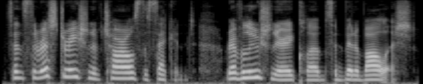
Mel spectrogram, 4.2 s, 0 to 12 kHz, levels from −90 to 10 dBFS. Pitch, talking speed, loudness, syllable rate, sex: 215 Hz, 170 wpm, -17 LUFS, 6.9 syllables/s, female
